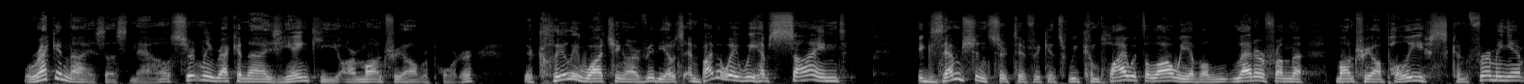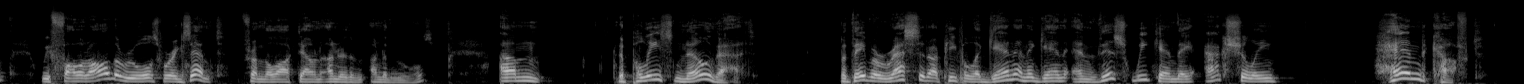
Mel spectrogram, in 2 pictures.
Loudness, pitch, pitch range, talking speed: -26 LUFS, 140 Hz, 120-165 Hz, 140 wpm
